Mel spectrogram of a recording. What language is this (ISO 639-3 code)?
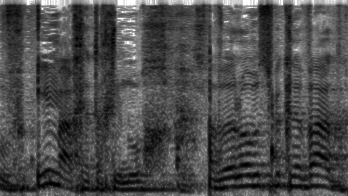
heb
